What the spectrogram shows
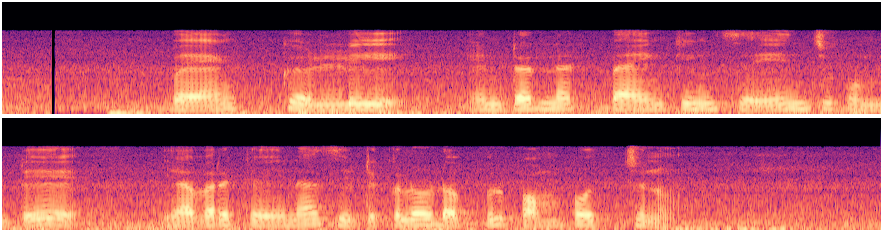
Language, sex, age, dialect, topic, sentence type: Telugu, female, 41-45, Utterandhra, banking, statement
